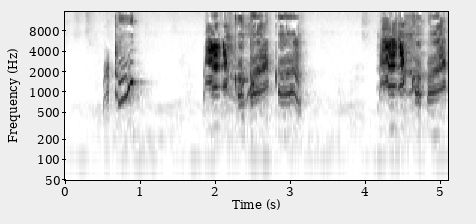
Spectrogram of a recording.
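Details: An angry male Indian ringneck parrot, said to talk in Urdu/Hindi, talks in three shrill, speech-like bursts, with quick rising and falling phrases, in a quiet room.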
